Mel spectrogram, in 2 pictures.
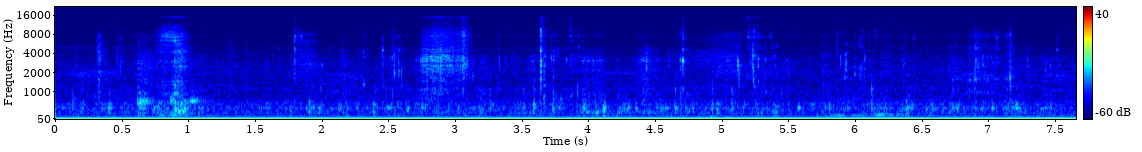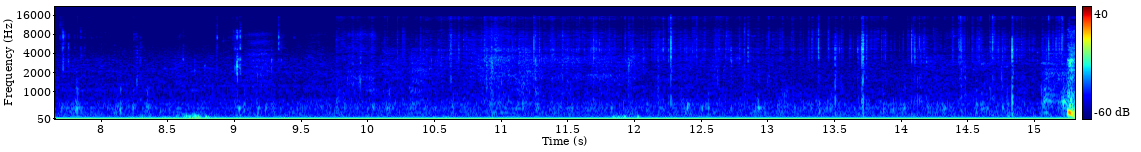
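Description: Close-miked chewing and mouth sounds of a man eating rice and fish curry by hand, faint and irregular with small wet clicks, over a steady background hiss.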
